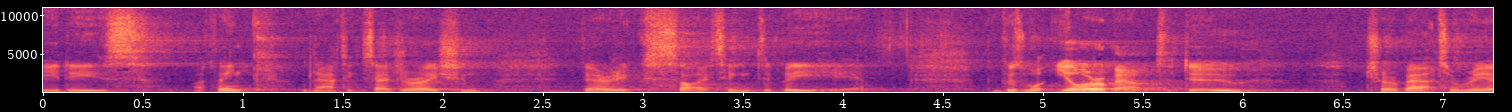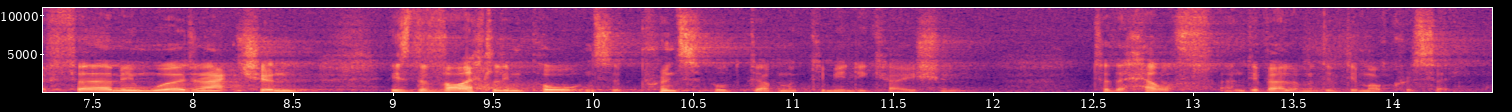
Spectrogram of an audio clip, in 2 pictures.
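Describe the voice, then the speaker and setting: With a British accent, a man talks at a fairly quick pace in a medium pitch with ordinary pitch variation. Audible room echo and noticeable background noise are present. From United Kingdom. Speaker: government communications expert. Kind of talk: conference speech.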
